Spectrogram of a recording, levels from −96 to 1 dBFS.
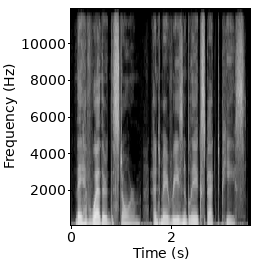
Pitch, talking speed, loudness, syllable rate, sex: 175 Hz, 165 wpm, -21 LUFS, 5.5 syllables/s, female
